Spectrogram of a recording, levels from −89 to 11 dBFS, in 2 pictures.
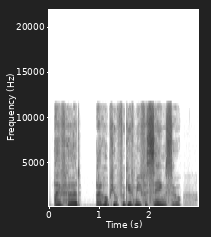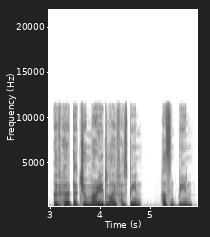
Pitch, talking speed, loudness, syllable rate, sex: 135 Hz, 170 wpm, -19 LUFS, 5.5 syllables/s, male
